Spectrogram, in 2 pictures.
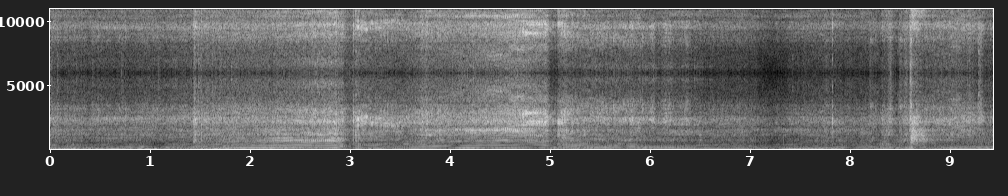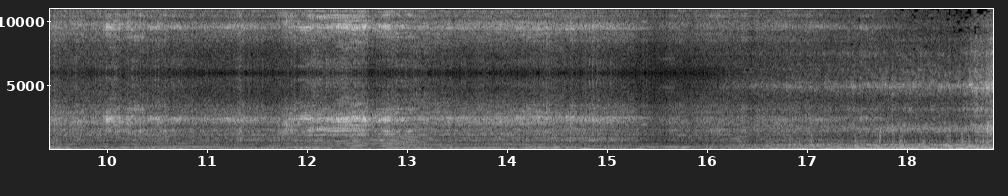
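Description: Derby car's engine revving up and falling back over and over as it is driven hard round the track, heard from inside the stripped cabin, with one sharp bang about eight and a half seconds in.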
